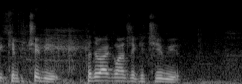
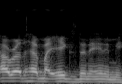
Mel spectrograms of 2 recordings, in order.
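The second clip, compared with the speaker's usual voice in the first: ordinary talk, nothing marked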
